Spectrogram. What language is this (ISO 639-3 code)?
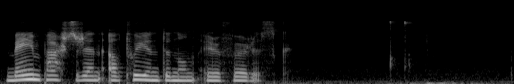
fao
